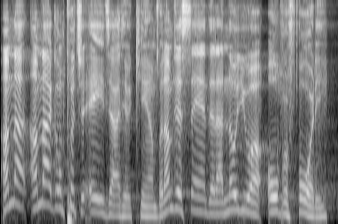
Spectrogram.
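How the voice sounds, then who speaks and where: A man's voice: high voice, very animated, a little fast, in a large hall. An American man hosting a casual amateur radio chat in a folksy way, often repeating his phrases. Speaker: amateur radio operator and live stream host.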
